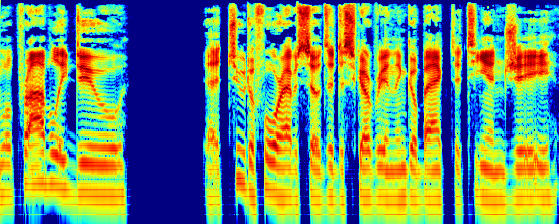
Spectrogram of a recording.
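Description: A man hosting a bedtime podcast in a meandering, halting monologue, often stammering and correcting himself, with a gravelly, creaky voice. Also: medium pitch, no echo. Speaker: podcast host. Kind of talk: rambling bedtime-story monologue to help listeners sleep.

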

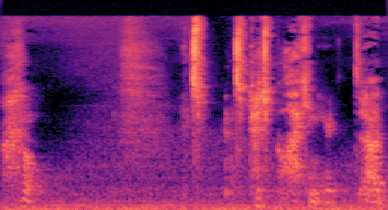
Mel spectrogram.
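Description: A man's voice: unhurried, in a whisper, lightly acted. A man acting a jumpy, sarcastic young man in a horror audio drama, hesitant and wisecracking in a naturalistic way. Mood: tense, urgent. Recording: noisy amateur location recording, uneven levels.

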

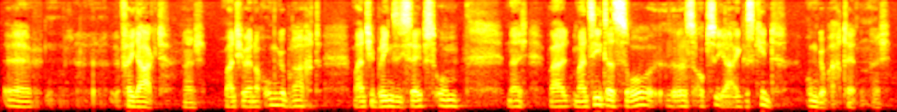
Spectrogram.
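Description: A man giving an informal, halting explanation as a guide, often ending phrases with little questioning tags. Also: fairly low pitch, husky. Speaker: interviewee, exhibit guide and Voodoo expert. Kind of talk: informal spoken explanation during a guided tour.

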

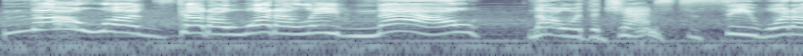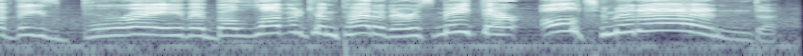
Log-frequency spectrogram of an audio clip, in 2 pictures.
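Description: A woman playing an excitable sports commentator in an audio drama about a deathmatch. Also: high-pitched, unhurried, hardly any pauses, over music. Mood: excited.

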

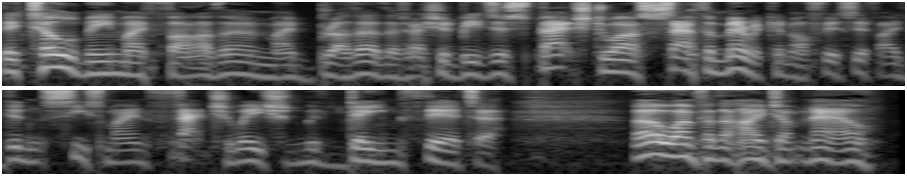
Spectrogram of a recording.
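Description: A man voicing an eager, stage-struck young English gentleman in a storybook, effusive and theatrical. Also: medium pitch, fairly quick, dry recording. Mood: resigned.

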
